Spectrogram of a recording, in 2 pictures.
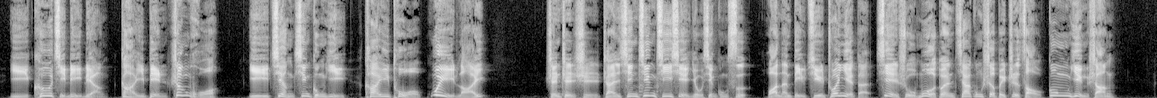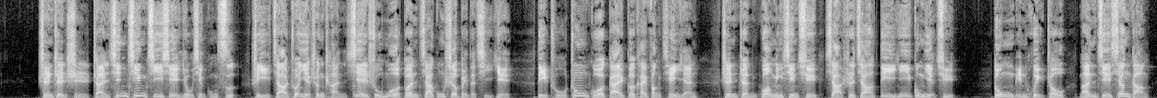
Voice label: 男, 企业宣传; 深圳市展新精机械有限公司

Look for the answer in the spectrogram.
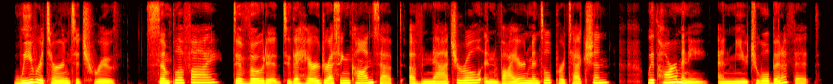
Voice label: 护发素广告配音; 博柔; BEAVER

